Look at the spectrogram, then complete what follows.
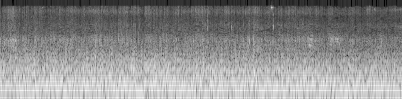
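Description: Jet airliner's wing-mounted engine and the rumble of the landing roll, heard from inside the cabin: a loud, steady, deep noise with no breaks.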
